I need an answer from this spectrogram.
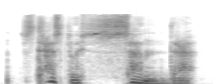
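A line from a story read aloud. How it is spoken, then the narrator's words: Choked, forced out. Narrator (Russian): сглотнула комок в горле и выдавила из себя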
